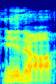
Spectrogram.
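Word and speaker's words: ἵνα: first word of the cause okay and it's pronounced tena and it always indicates a purpose or at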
